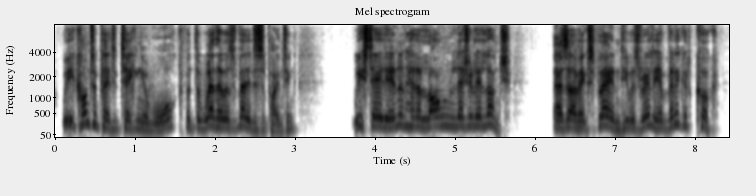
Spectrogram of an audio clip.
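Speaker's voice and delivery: a Victorian lady making polite conversation; courteous, distant spinster; prim elderly lady. A narrator's reading. Miss Hunt giving her alibi.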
